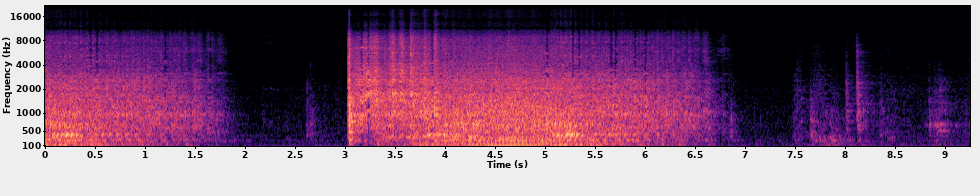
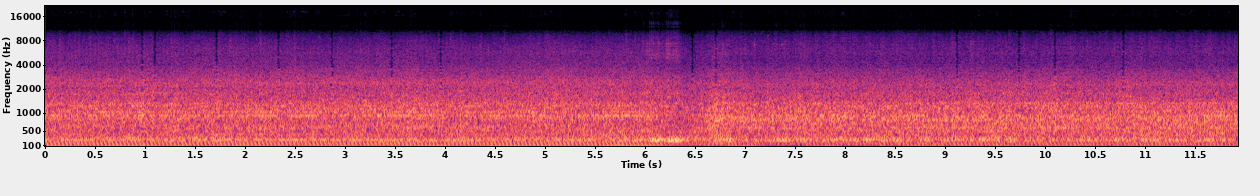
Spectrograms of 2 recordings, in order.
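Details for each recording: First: Yard-sale two-stage snowblower started on choke with a squirt of fuel; catches, runs a few uneven seconds, fades and dies, then stumbles. Rough running from dirty carburetor; white speck of debris later found in the jet. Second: Garage-sale two-stage snowblower on choke, after cleaning debris out of the carburetor a second time: small single-cylinder engine runs at a steady, even speed with no surging or misfire; normal running.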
